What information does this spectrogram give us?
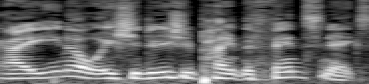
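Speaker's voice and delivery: ordinary talk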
